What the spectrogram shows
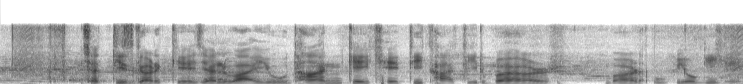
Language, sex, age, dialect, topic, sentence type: Chhattisgarhi, male, 18-24, Western/Budati/Khatahi, agriculture, statement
